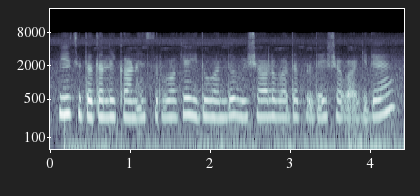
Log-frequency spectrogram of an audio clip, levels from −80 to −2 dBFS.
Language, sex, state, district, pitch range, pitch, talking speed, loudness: Kannada, female, Karnataka, Koppal, 240-255 Hz, 240 Hz, 95 wpm, -17 LUFS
